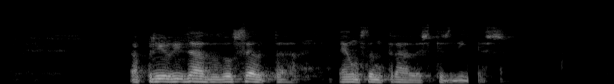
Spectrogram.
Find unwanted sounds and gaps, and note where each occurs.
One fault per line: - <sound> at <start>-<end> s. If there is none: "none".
- dropout at 4.7-4.8 s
